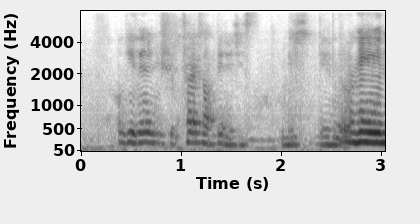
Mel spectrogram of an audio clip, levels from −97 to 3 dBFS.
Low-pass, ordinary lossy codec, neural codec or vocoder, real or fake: none; none; codec, 16 kHz, 2 kbps, FreqCodec, smaller model; fake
